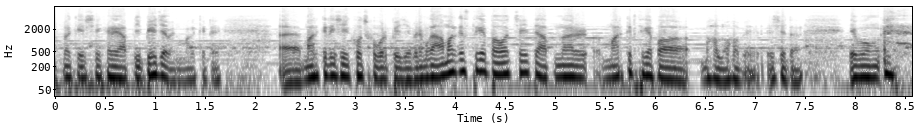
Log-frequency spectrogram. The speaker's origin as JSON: {"language": "Bangla", "town": "Bagerhat", "region": "Khulna Division", "country": "Bangladesh", "tie": "born or raised there", "said": "আমার বাড়ি বাগেরহাট সদরেই অবস্থিত"}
